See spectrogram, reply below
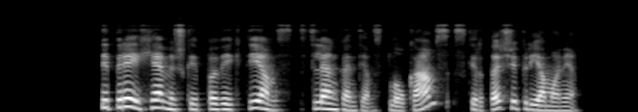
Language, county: Lithuanian, Marijampolė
